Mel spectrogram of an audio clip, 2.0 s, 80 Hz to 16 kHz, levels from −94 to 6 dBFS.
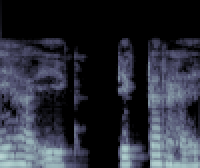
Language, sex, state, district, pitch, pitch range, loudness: Hindi, male, Chhattisgarh, Balrampur, 170 Hz, 145-175 Hz, -23 LUFS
